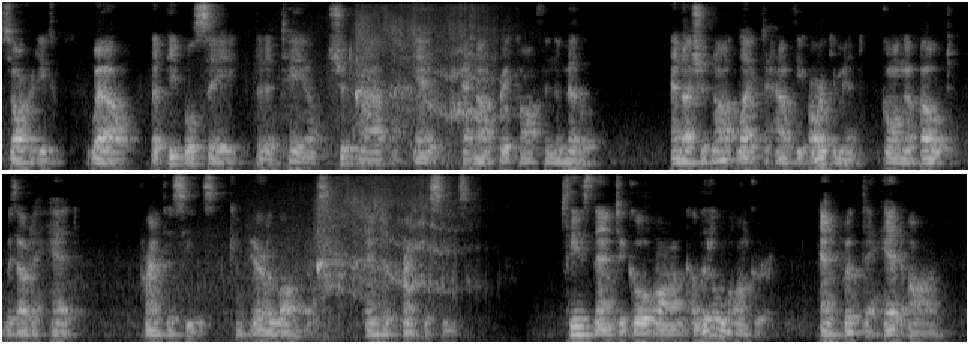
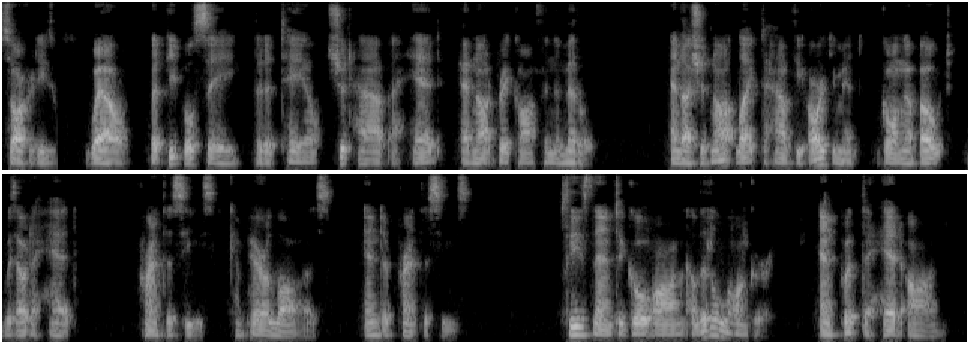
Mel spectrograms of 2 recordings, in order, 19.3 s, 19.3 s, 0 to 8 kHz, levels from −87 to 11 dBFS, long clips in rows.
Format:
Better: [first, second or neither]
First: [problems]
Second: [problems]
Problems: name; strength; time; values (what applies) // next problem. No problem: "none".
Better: second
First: noise reduction (neural separator model SepFormer DNS4)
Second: none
